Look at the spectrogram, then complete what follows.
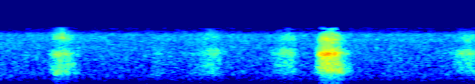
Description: Sneezes that drove me mad, teasing me. They would build up for what seemed like ages and I'd just need to sneeze so badly.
